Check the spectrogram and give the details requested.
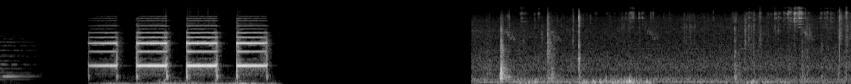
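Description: Electronic alarm clock beeping: four loud, high, evenly spaced beeps, about two a second, the first a little softer. After a short silence, outdoor ambience with a few sharp clicks.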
